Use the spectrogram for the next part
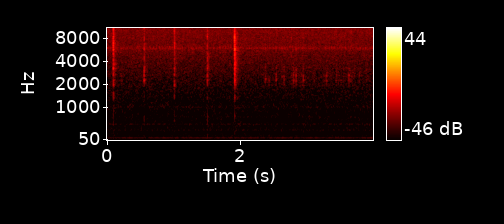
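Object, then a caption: Small round frosted plastic lid. A small, round, hollow lid of translucent frosted plastic with a yellow-green sticker is held in one hand while fingertips and nails tap its flat face. Five short, bright, clicky taps come in the first two seconds, each dying away almost at once. Fainter soft ticks follow over a steady low hum.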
